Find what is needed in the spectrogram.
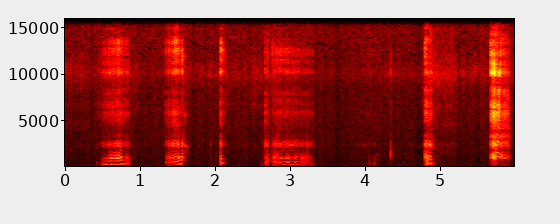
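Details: Newborn, in a recording otherwise about hiccups: short, irregular bursts of crying and fussing, with brief catches between cries, in a quiet room.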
